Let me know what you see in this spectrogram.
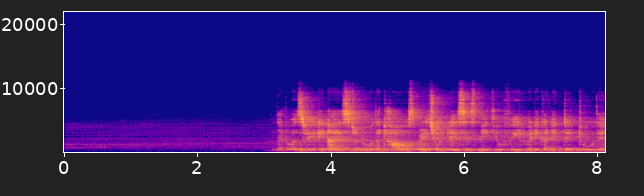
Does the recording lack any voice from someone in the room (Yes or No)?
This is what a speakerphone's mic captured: No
